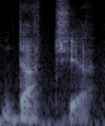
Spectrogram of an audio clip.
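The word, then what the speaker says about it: Dacia: i3 i3s and just small niptic dasia is pronounced dachya that's true that's yeah yes i know over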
